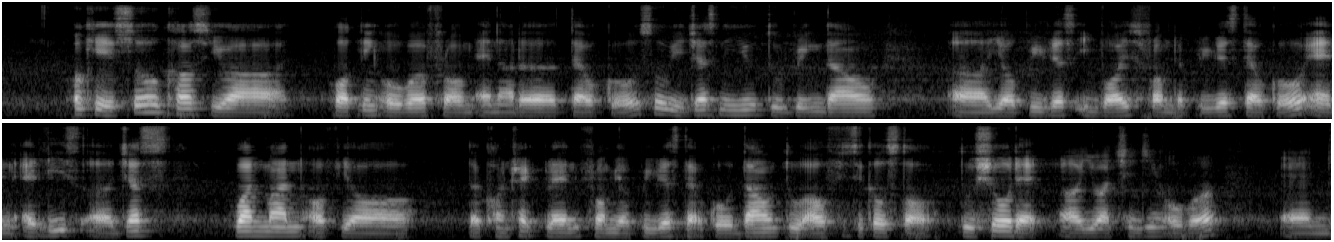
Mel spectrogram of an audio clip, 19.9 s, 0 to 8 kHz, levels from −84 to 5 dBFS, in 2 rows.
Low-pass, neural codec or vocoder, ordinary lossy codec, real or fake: 7.2 kHz; none; none; real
